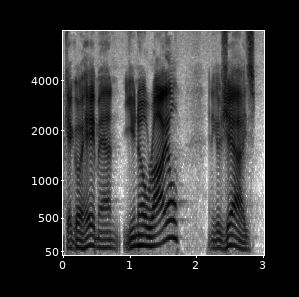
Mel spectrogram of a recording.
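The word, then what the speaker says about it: Riehl: in Michigan called Joshua I believe you pronounce it rile r-i-e-h-l and um they talk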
